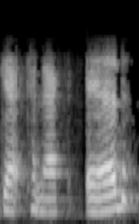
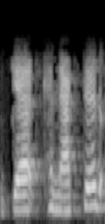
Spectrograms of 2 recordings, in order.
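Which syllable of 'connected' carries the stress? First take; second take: ed; nect. First: The stress falls on the final syllable 'ed'. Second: The stress falls on the middle syllable 'nect'.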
